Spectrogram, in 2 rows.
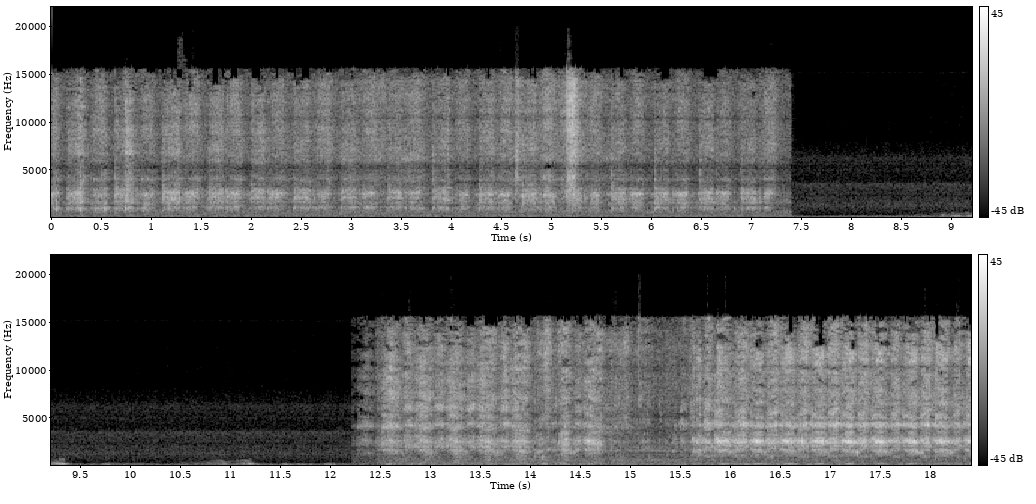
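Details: Flat-faced dog with severe, grade 3 brachycephalic obstructive airway syndrome: loud, harsh, rapid rattling breaths; stertor from severe upper-airway obstruction.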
